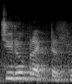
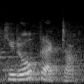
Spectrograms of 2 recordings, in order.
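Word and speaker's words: chiropractor: ठीक है, किरोप्रैक्टर, इसके प्रोनाउंसिएशन याद रखना, वैसे एक्चुअल में लगता है चिरोप्रैक्टर, नहीं, किरोप्रैक्टर, किरोप्रैक्टर, किरोप्रैक्टर, किरोप्रैक्टर।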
